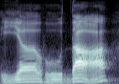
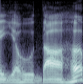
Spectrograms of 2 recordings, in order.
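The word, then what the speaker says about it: יהודה: है और हम इसे हिंदी में कहते हैं यह हुडा और यदि आपने इससे यहूदा पड़ा है तो मैं समझता हूं बिल्कुल सही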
